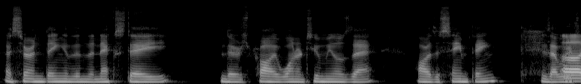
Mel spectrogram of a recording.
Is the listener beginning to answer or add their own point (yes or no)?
yes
